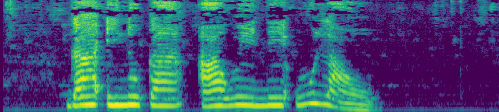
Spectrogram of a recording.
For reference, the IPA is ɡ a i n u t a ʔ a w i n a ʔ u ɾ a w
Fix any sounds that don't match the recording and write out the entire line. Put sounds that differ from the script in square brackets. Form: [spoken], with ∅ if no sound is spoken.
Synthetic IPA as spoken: ɡ a i n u [k] a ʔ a w i n [i] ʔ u [l] a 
